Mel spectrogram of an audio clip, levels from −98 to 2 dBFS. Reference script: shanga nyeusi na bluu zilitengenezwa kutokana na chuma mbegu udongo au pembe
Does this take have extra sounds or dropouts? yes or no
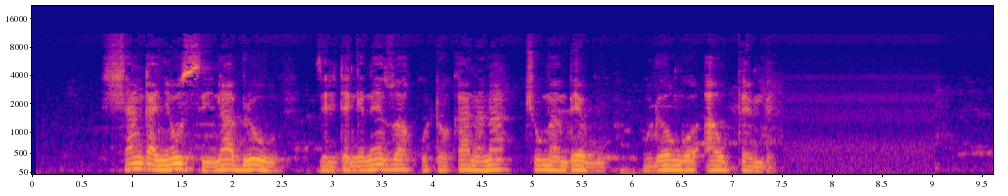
no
